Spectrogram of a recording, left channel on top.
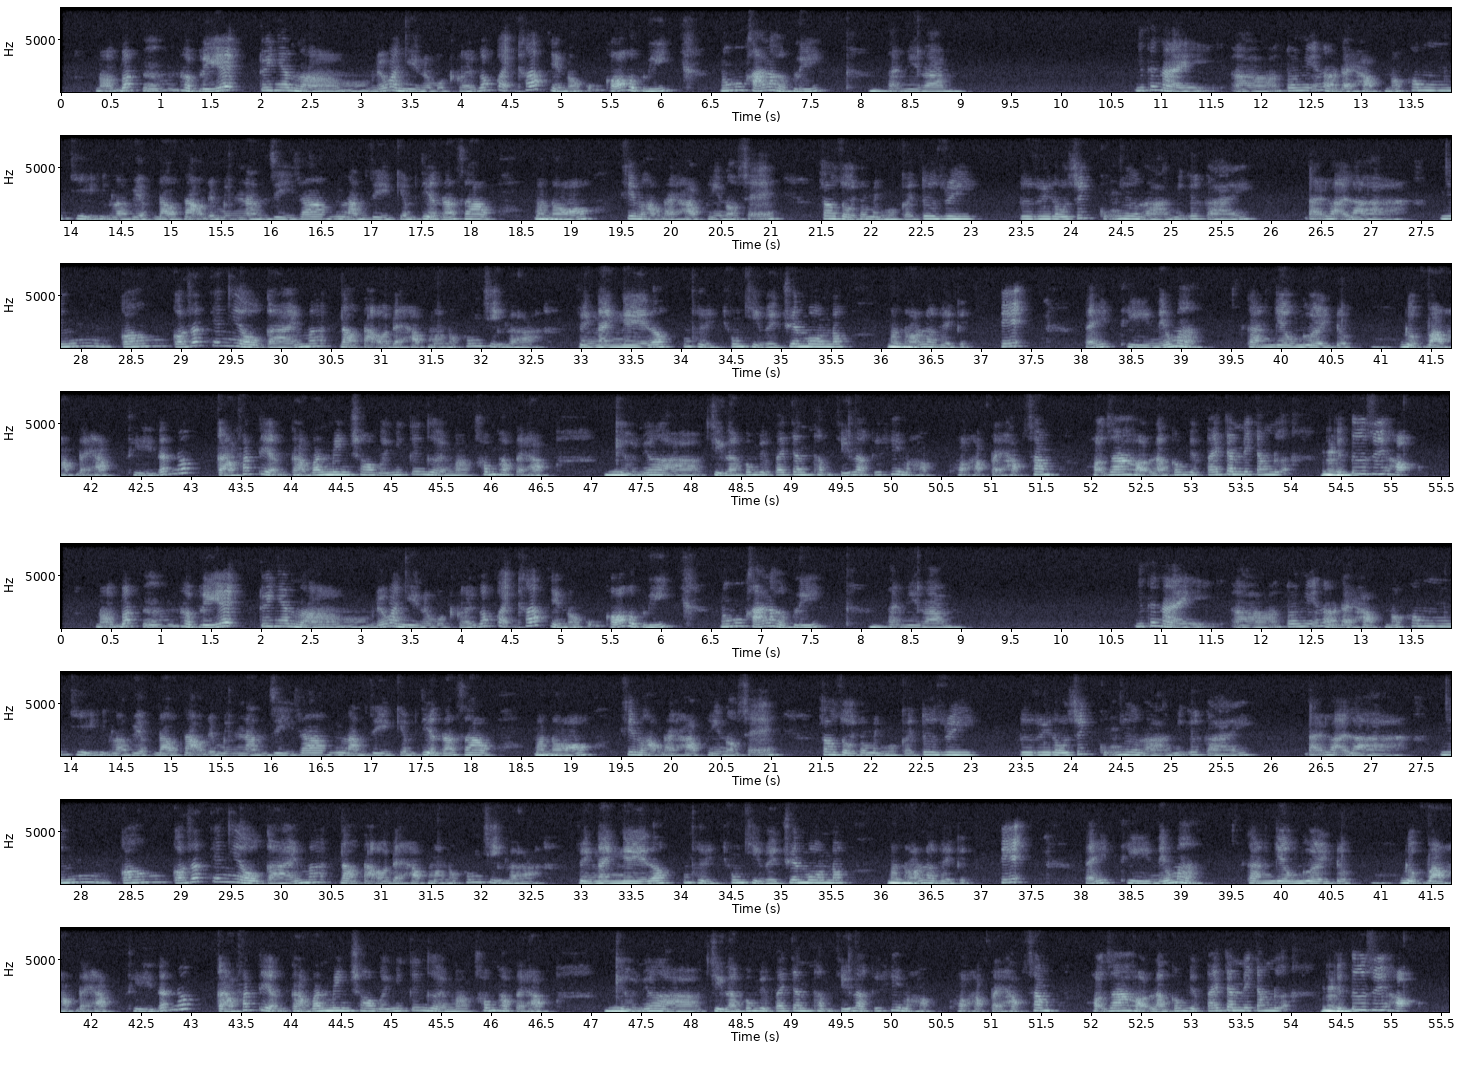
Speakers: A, in the centre; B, on the left.
A: nó bất hợp lý ấy tuy nhiên là nếu mà nhìn ở một cái góc cạnh khác thì nó cũng có hợp lý nó cũng khá là hợp lý
B: ừ,
A: tại vì là như thế này, à, tôi nghĩ là đại học nó không chỉ là việc đào tạo để mình làm gì ra, làm gì kiếm tiền ra sao, mà
B: ừ,
A: nó khi mà học đại học thì nó sẽ trau dồi cho mình một cái tư duy, tư duy logic cũng như là những cái cái đại loại là những có có rất cái nhiều cái mà đào tạo ở đại học mà nó không chỉ là về ngành nghề đâu, không phải không chỉ về chuyên môn đâu, mà
B: ừ,
A: nó là về cái Đấy thì nếu mà càng nhiều người được được vào học đại học thì đất nước càng phát triển, càng văn minh so với những cái người mà không học đại học,
B: ừ,
A: kiểu như là chỉ làm công việc tay chân, thậm chí là cái khi mà học họ học đại học xong, họ ra họ làm công việc tay chân đi chăng nữa
B: ừ,
A: thì cái tư duy họ,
